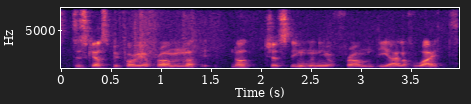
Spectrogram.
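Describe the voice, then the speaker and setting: A man with a Norwegian accent at a fairly quick pace, amid noticeable background noise. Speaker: podcast host. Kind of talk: casual chat. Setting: shop.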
